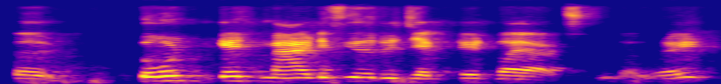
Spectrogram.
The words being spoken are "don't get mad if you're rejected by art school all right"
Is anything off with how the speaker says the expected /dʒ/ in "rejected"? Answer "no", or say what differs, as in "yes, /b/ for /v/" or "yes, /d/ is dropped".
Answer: no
